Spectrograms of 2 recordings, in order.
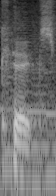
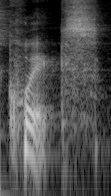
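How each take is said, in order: First: The word begins with a plain k sound. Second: The word begins with a kw sound. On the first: "it's supposed to be pronounced kicks" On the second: "if there's a Q, I'm gonna fucking pronounce it that way"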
